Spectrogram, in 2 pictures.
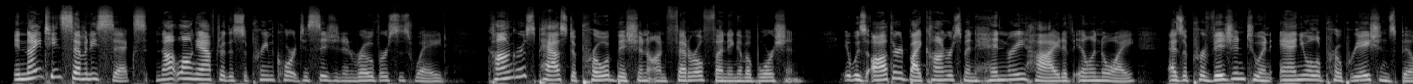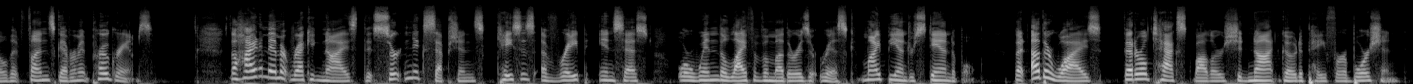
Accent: American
